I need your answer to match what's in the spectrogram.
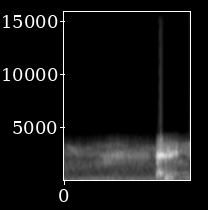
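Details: Sneeze deliberately induced by sticking strings up the nose: a brief breathy build-up followed by one sharp, forceful burst of air, a single sneeze.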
